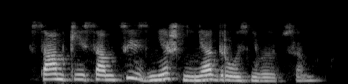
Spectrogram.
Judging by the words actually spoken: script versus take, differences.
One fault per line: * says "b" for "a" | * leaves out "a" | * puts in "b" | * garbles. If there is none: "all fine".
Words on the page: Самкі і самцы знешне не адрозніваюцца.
all fine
